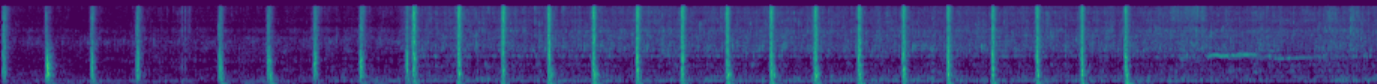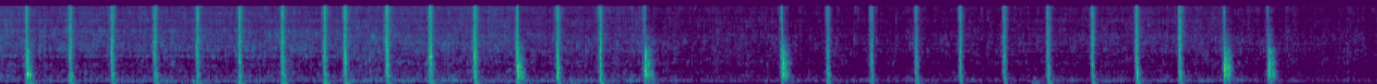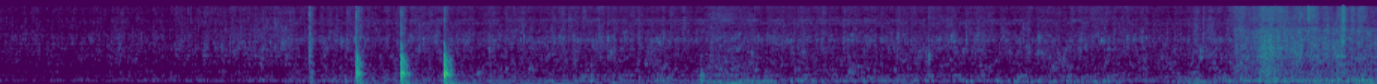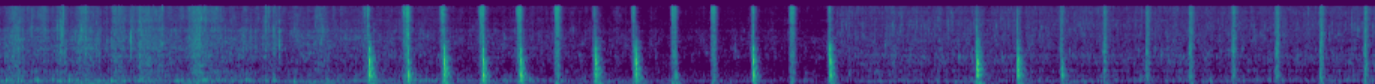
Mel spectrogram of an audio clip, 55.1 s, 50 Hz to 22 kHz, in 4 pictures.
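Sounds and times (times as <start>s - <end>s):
rapid chopping strokes: 2.2s - 11.4s, 14.0s - 20.4s, 44.9s - 49.8s, 51.0s - 55.0s.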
